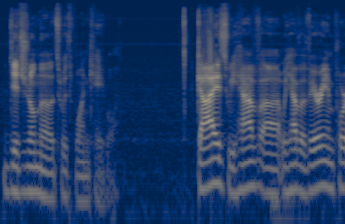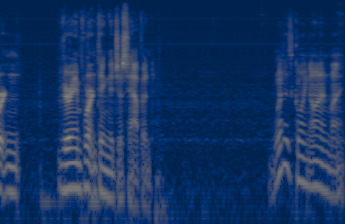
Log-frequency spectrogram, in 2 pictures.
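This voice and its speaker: A man's voice: medium pitch, sharp tone, clear, resonant tone. An American man hosting a casual livestream, explaining in an informal, rambling, enthusiastic way as he answers viewer comments. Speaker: host of a ham radio channel.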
